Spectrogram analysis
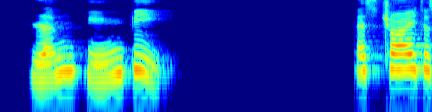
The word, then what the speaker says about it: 人民币: Please pay attention to this word's pronunciation, 人民币.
